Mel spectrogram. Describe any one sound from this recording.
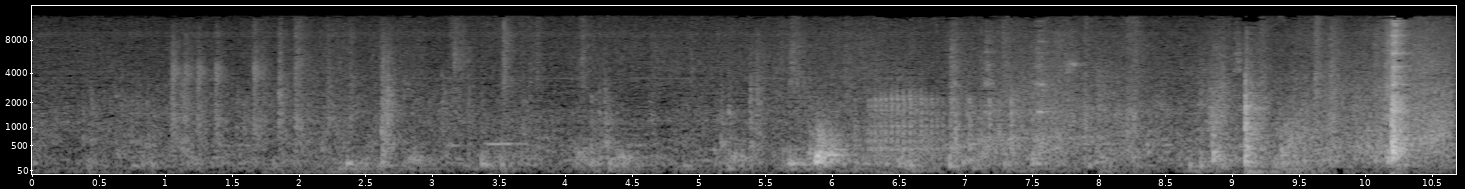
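Something small clicks and rustles in a man's hands.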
